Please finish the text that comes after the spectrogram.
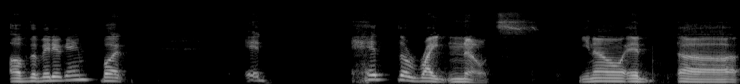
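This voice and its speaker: Blunt man chatting casually, medium pitch. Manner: blunt, profane. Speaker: podcast co-host. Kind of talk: casual chat about film and game adaptations.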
